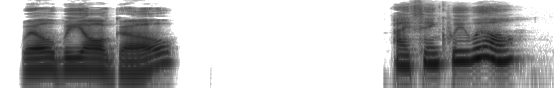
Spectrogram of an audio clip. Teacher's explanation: The speaker says the words go and will with more force or stress. If a word is stressed, English does not permit reduced or weak forms.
